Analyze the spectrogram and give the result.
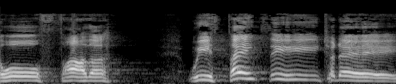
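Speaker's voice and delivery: slow, prayerful delivery with "today" drawn out. Act out how we pray religious prayers, in a supposed King James prayer voice. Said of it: "we pray in what we suppose is a King James voice".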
